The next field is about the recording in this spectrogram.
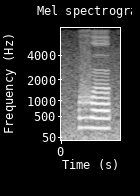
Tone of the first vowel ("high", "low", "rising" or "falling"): low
